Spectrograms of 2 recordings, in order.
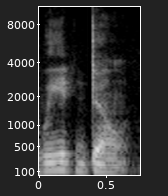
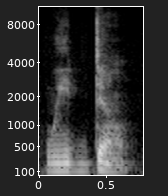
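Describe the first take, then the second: The two takes are said the same way.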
